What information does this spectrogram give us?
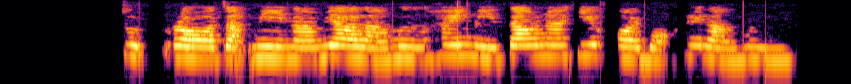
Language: Thai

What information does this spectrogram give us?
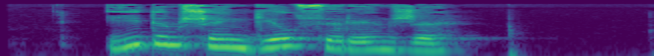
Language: Mari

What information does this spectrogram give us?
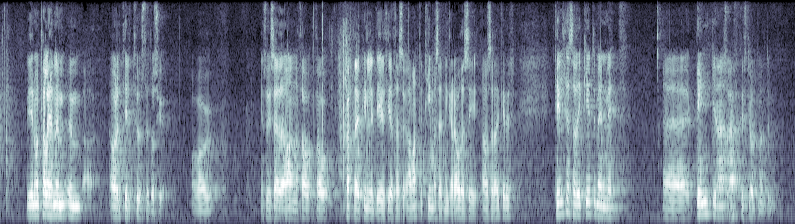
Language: Icelandic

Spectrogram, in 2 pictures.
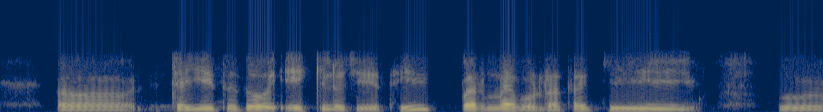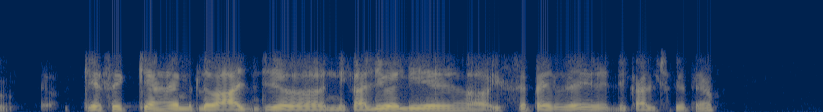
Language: Hindi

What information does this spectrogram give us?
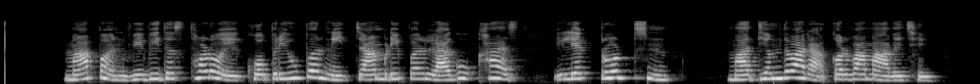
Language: Gujarati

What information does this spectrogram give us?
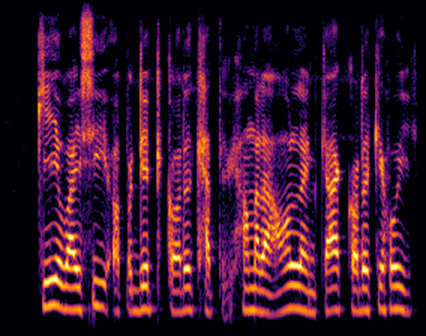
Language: Bhojpuri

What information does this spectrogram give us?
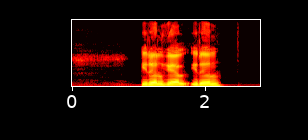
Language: Santali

